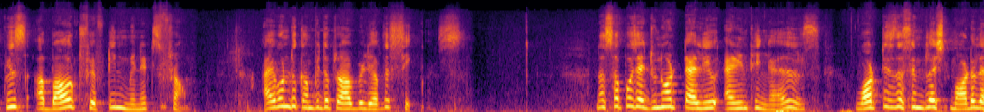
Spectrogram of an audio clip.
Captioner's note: winds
